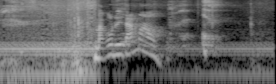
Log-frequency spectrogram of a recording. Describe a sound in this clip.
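A toddler giggles.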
